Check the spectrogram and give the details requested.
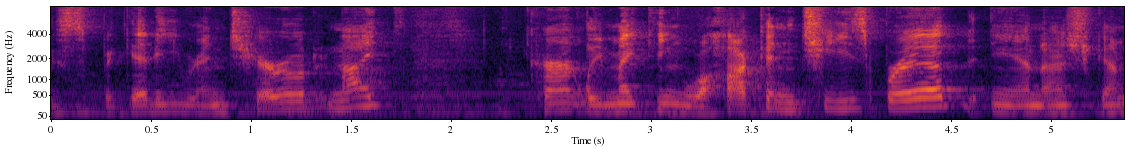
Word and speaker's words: Oaxaca: Yes, that's one of those words that if you look at it, no you would know. sense that you spell it that way. Exactly. At least in English, it does not.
